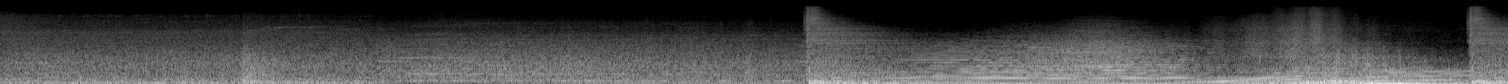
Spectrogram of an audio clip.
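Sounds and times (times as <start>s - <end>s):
city traffic rumble: 0.0s - 15.0s.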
